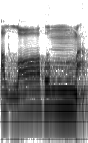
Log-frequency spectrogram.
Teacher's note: যেহেতু এখানে আল্লাহ শব্দের ডানে জবর হবে তাই এখানে লহ পোর করে পড়তে হবে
